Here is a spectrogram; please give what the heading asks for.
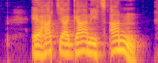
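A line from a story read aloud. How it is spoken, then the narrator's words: Whole crowd calling out. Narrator (German): rief endlich das ganze Volk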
